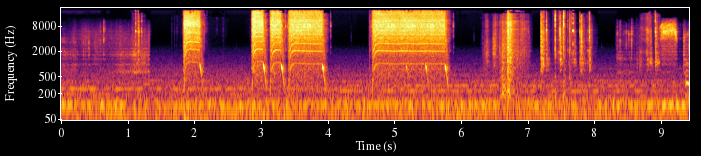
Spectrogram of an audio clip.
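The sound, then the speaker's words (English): A ratchet tool clicks in several quick bursts, some with a rising whir, over a steady low mechanical hum, fairly loud, with no voices, as the control panel is taken off a terminal. “Well, probably if you can get the control panel off. I can.”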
